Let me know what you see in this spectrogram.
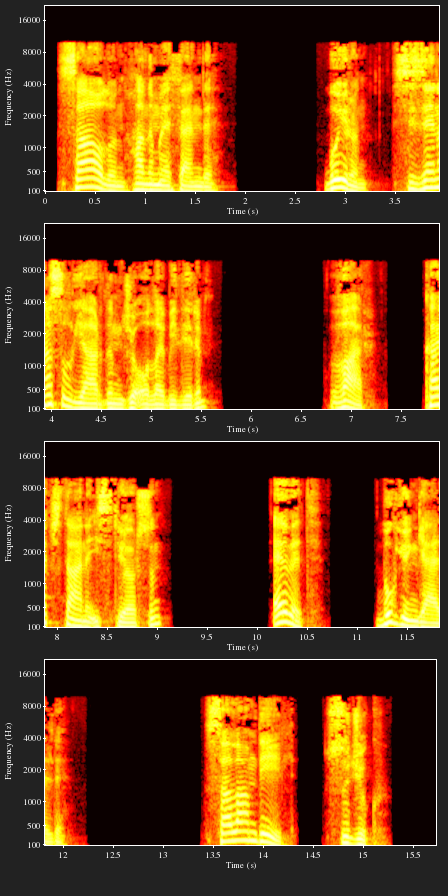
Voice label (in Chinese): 土耳其语男 外语 小语种 样音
